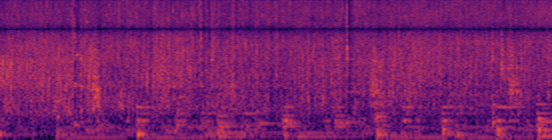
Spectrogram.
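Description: Freshly added julienned carrots and meat sizzling in hot oil in a cast-iron kazan over a strong fire, stirred with a skimmer that scrapes through the pot now and then. This is the carrot-frying stage of Uzbek plov.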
